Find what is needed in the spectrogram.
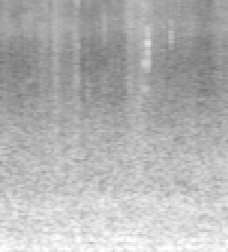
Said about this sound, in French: les méandres d'un ruisseau qui s'écoule en douceur sur ce plateau. L'eau est claire, transparente, pure.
